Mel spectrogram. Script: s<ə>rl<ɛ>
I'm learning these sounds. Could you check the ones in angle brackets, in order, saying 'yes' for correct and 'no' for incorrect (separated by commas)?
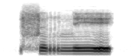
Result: yes, no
